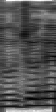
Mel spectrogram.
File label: Male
